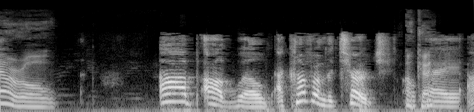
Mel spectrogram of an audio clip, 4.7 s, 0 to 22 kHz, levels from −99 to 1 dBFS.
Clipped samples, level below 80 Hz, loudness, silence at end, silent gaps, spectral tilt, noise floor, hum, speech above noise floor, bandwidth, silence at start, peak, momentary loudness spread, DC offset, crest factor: under 0.1%; -38 dBFS; -17 LUFS; 0 s; none; -5 dB/octave; -51 dBFS; none; 34 dB; 11.5 kHz; 0 s; -2 dBFS; 11 LU; under 0.1%; 16 dB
